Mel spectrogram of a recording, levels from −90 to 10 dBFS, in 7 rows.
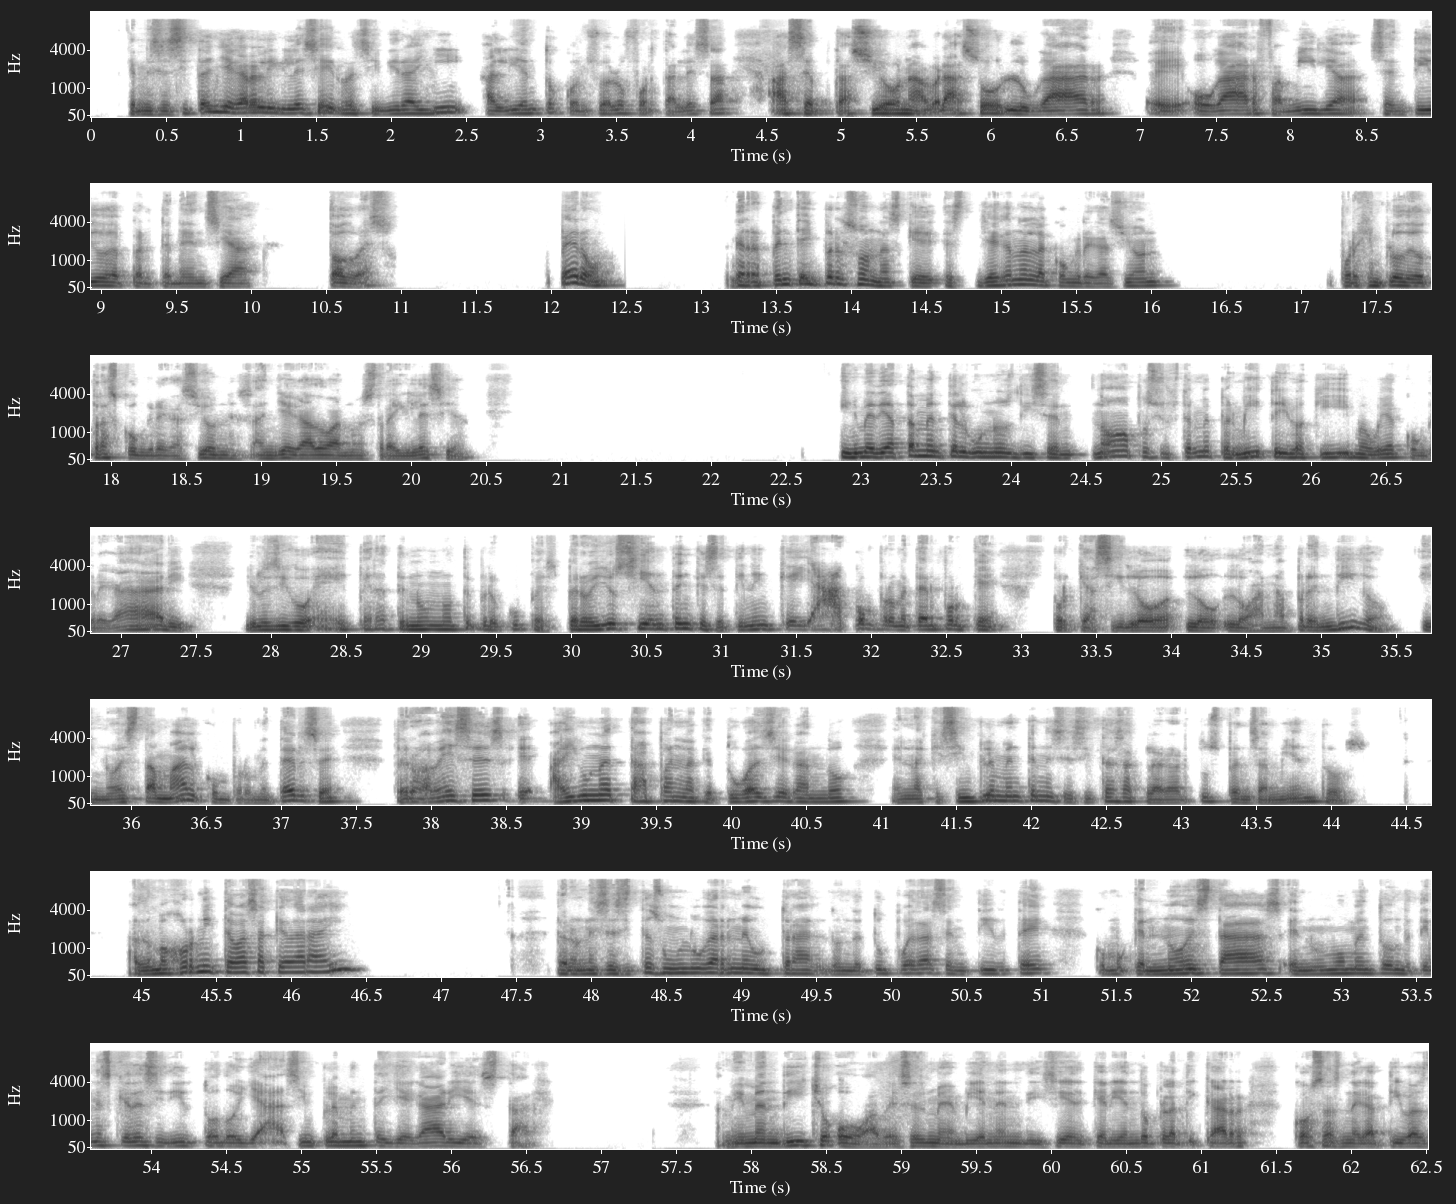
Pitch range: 115-145 Hz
